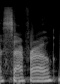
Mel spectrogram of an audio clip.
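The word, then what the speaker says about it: Sevro: I don't know how to pronounce his name. Was it Savro? Savro? Yeah, Savro.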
